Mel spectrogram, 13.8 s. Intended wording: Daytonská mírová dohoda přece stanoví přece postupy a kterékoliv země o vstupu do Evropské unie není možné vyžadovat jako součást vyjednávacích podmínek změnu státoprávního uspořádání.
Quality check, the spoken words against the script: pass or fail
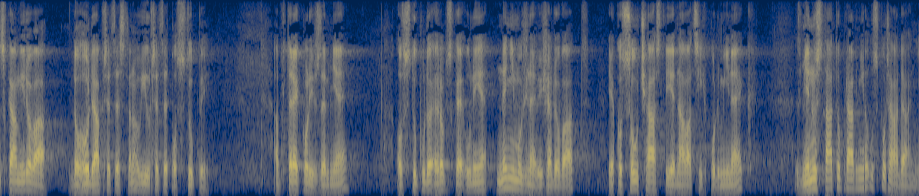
pass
